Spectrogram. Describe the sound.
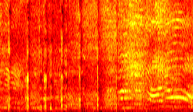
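Several children's voices chatter and call out outdoors in Dudullu, lively and overlapping, with some high-pitched squeals rising toward the end, like kids playing.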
